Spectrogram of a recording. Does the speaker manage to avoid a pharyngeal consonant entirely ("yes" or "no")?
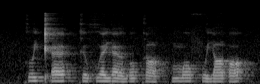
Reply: yes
